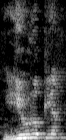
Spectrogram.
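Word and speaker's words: European: আবার ইউরোপিয়ান, এখানে ইউ, ইউ এর মতো উচ্চারণ হয়েছে। এটা কার মতো উচ্চারণ হয়েছে?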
